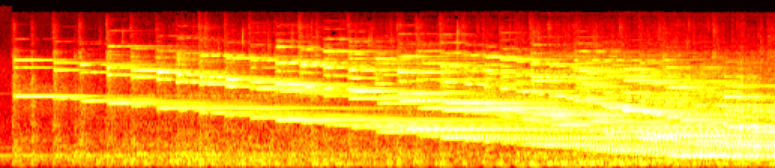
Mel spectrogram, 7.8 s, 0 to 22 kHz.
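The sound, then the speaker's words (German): Carillon bells of a 49-bell, four-octave instrument, weighing 15 tonnes in all, ring out a steady descending run, each tone overlapping the last so the ringing piles into a dense, sustained shimmer, loud with no voices. “man könnte vier von den bestehenden Glütglocken einbeziehen und so ist dieses Instrument entstanden, das aus 49 Glocken besteht und vier Oktaven umfasst.”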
